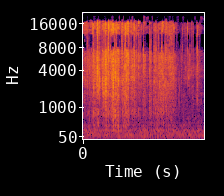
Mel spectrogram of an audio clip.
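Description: Thin plastic packaging bag crinkles and rustles close by while a KRAFTGUN is unboxed, busier in the first half then thinning out, with no talking.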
